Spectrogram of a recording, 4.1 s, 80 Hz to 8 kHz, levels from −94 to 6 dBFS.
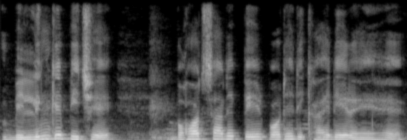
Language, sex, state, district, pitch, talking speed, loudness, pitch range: Hindi, male, Assam, Sonitpur, 135 Hz, 160 wpm, -17 LUFS, 125-150 Hz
